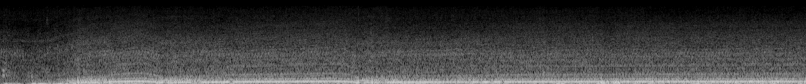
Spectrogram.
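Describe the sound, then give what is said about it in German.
A car drives off with a loud, steady low engine drone. The pitch climbs briefly early on, then dips partway through before settling back into an even hum. “Ich fahre jetzt einfach mal los.”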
